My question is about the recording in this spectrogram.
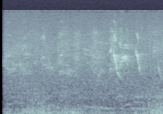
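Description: Outdoor ambience of birds chirping, with a couple of quick falling chirps near the end, over a steady low background rumble.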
